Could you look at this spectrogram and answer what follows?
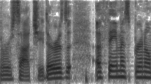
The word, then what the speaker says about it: Versace: And I just want to let everyone know, of course, I know that it's Versace. I was using the Showgirls pronunciation.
